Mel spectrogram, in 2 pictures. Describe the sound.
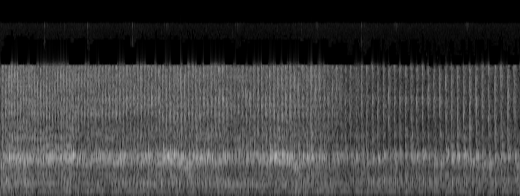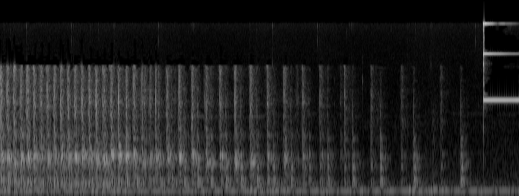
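A prize wheel spins with rapid clicking that gradually slows and spreads out until it stops, followed by a short bright chime, over a low steady hum.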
